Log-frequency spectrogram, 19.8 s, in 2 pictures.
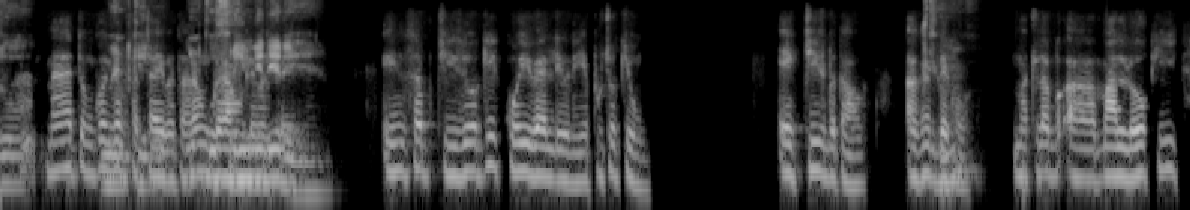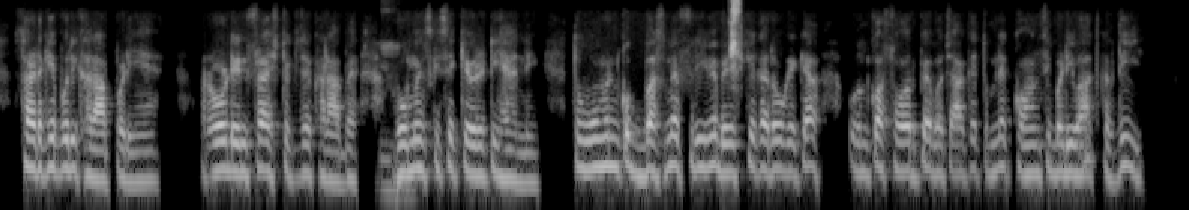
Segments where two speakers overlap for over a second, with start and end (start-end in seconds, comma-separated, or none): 0.6-2.5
